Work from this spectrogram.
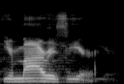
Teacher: they actually add an R into the A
